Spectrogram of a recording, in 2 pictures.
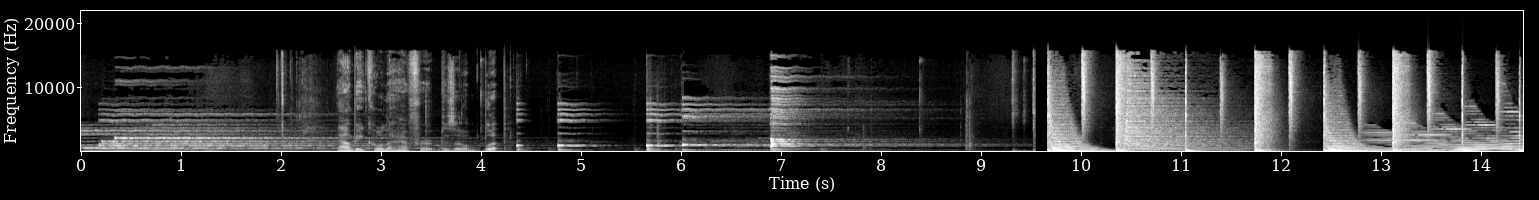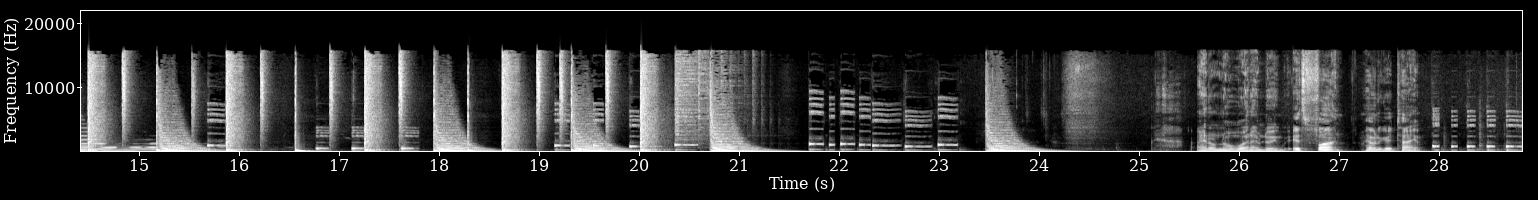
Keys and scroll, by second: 9.2 0, 9.4 Home, 24.0 0.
